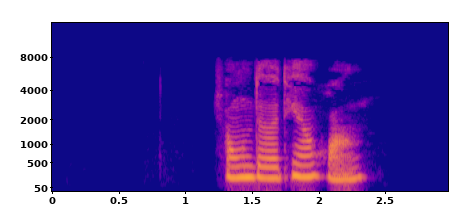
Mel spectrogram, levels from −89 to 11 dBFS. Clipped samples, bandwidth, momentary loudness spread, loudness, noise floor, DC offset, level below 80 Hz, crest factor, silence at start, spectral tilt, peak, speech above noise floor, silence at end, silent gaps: under 0.1%; 7.8 kHz; 9 LU; -18 LUFS; under -90 dBFS; under 0.1%; -60 dBFS; 16 dB; 1.3 s; -7 dB/octave; -6 dBFS; over 73 dB; 0.65 s; none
